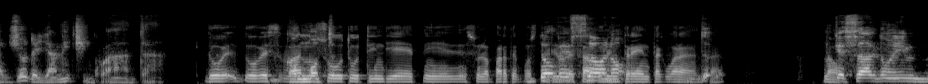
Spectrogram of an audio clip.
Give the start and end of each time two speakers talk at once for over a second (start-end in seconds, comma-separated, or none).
5.2-7.2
